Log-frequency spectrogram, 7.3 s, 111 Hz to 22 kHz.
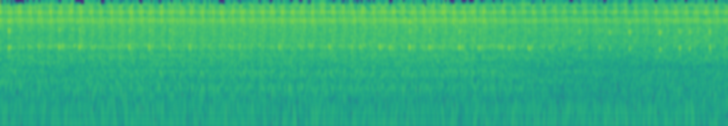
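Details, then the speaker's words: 1962 Chevrolet Bel Air sedan, original inline-6 with Powerglide automatic, 68,000 original miles, single exhaust, idling: runs super smooth with a faint high belt chirp repeating about once a second over the low rumble; slight belt squeak at idle. "Single exhaust. Little belt squeak, but runs super smooth."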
